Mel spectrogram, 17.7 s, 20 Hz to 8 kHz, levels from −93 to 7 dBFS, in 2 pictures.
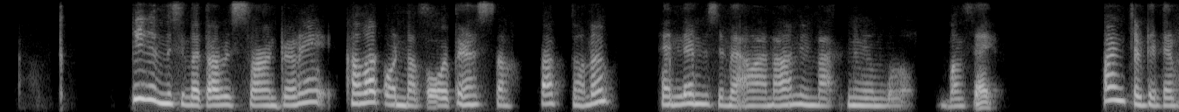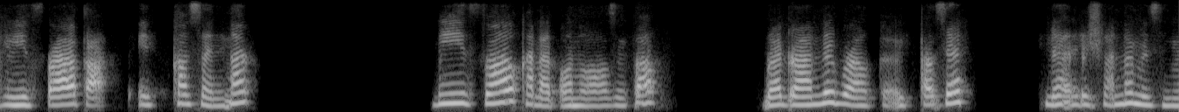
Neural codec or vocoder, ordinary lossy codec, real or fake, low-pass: codec, 16 kHz, 0.5 kbps, FreqCodec, larger model; Opus, 16 kbps; fake; 7.2 kHz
